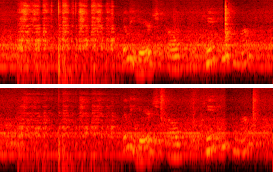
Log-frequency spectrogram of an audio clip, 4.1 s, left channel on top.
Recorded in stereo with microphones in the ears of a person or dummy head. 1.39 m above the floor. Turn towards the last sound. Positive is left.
turn(degrees=15)  # may be behind; listen again after turning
